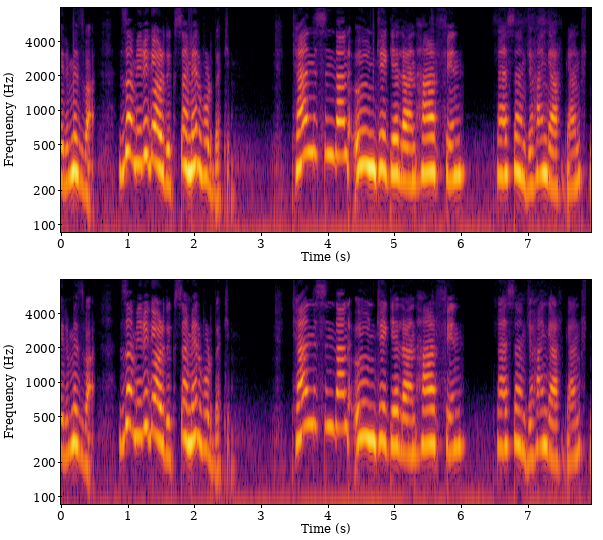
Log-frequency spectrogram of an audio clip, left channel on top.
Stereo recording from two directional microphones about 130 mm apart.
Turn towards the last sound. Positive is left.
turn(degrees=40)  # may be behind; listen again after turning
